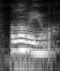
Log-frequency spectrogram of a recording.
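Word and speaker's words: Olumuyiwa: Yeah, Alumiyawa.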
